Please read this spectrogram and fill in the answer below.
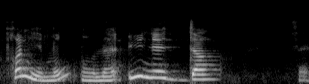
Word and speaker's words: dent: Alors, premier mot, on a une dent. Ça s'écrit D-E-N-T. Alors, un petit truc pour te rappeler qu'il y a un T muet à la fin du mot dent.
